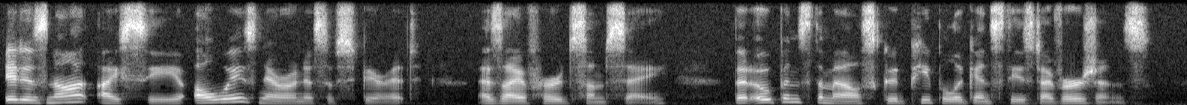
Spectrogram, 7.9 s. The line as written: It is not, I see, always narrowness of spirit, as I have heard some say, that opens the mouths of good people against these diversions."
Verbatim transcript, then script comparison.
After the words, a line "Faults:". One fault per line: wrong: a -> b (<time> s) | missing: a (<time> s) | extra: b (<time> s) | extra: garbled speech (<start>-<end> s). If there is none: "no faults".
It is not, I see, always narrowness of spirit, as I have heard some say, that opens the mouths good people against these diversions."
Faults:
missing: of (5.8 s)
